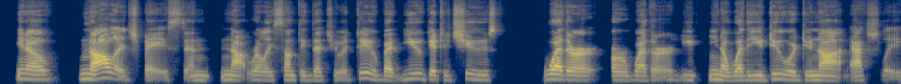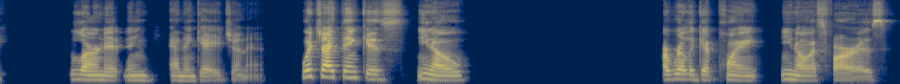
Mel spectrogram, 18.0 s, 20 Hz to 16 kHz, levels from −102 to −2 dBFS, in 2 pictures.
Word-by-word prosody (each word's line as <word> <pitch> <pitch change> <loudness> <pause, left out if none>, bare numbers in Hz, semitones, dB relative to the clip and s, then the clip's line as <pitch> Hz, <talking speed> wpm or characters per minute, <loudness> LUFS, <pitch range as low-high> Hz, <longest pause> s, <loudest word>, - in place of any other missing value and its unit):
you - - -3
know, 175 -1 +1 0.3
knowledge-based 220 - +3
and 155 -2 -9
not 155 -2 -2
really 155 -2 -6
something 150 -1 -7
that 145 -1 -7
you - - -14
would 80 - -12
do. 205 -4 -3
But 150 0 -2
you 195 +3 -3
get 165 -2 0
to 150 - -14
choose 160 -1 -1 0.4
whether 165 -4 +3
or 155 -1 -4
whether 150 +1 -4
you 155 0 -10
you 175 - -9
know 145 - -1
whether 155 +1 -3
you 155 0 -4
do 185 +3 -5
or 155 - -2
do 155 0 -8
not 150 -2 +3
actually - - -4 0.6
learn 165 -2 +1
it 150 0 0
and 150 -1 -9 0.2
and 145 -1 -6
engage 140 +3 -6
in - - -9
it, 265 +1 -21 0.4
which 275 +1 +4
I 250 -1 +12
think 240 -2 +3
is, 175 -2 +1
you 195 - -3
know 150 -1 +1 2.0
a 170 - +4
really 175 -1 0
good 160 -1 -3
point, 150 -3 -1 0.2
you 175 0 -6
know, 150 -2 0
as 150 0 -2
far 85 0 +2
as 85 -1 +1
155 Hz, 170 wpm, -26 LUFS, 150-175 Hz, 2.0 s, I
